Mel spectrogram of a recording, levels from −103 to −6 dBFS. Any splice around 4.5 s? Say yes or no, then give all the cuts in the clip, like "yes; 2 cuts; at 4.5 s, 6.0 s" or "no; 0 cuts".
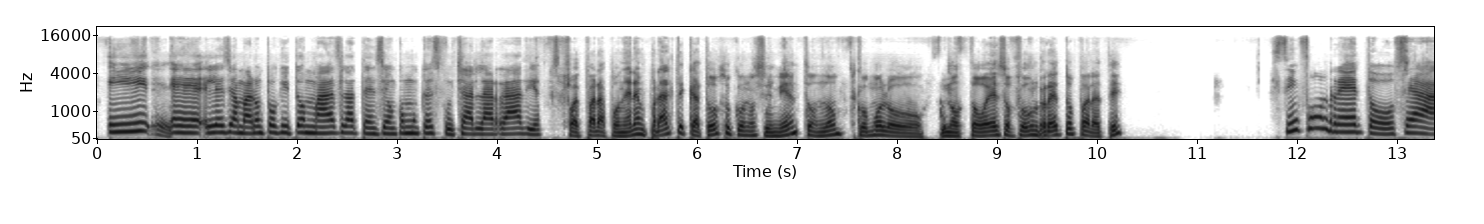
yes; 1 cut; at 4.5 s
